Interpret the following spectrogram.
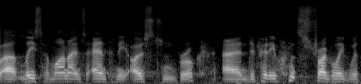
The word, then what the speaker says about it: Oostenbroek: So, uh, Lisa, my name's Anthony Oenbrook, and if anyone's struggling with the pronunciation, I hope that's a little bit clearer.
